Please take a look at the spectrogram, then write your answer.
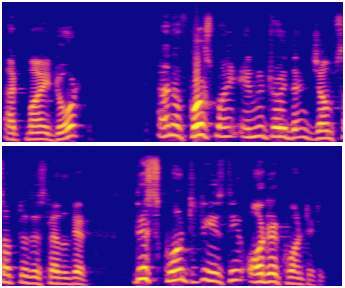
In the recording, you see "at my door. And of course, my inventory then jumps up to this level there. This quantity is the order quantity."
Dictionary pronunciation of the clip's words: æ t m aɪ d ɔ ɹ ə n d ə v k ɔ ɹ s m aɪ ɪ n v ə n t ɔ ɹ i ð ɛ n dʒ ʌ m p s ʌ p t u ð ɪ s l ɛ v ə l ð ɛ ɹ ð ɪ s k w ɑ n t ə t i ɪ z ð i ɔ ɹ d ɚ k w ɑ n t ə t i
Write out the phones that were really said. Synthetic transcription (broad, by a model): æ t m aɪ d ɔ ɹ ə n d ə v k ɔ ɹ s m aɪ ɪ n v ə n t ɔ ɹ i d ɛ n dʒ ʌ m p s ʌ p t u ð ɪ s l ɛ v ə l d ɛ ɹ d ɪ s k w ɑ n t ə t i ɪ z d i ɔ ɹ d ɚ k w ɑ n t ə t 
